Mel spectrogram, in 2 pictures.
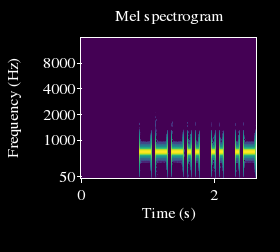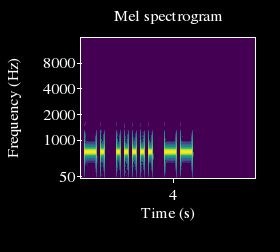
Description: Morse code, heard as a keyed tone, about 20 wpm, 700 Hz. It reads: 8IP5M
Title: Code Groups - 5 Letter:Numbers - 20wpm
